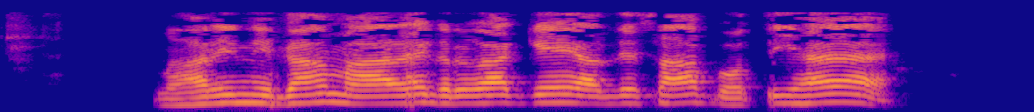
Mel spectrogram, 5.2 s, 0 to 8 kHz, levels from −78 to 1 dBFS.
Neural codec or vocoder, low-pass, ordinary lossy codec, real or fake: codec, 16 kHz, 6 kbps, DAC; 7.2 kHz; MP3, 24 kbps; fake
